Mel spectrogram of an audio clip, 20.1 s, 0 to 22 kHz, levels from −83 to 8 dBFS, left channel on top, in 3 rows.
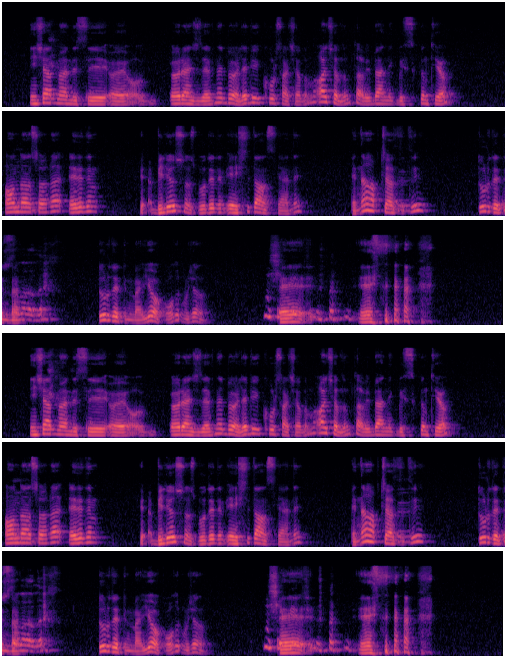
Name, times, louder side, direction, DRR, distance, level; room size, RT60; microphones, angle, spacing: voice 1, 0.4-5.9 6.7-8.0 8.6-10.7 11.4-12.3 13.1-13.7 14.7-16.1 17.1-17.5 18.2-19.1, right 2 dB, 10° right, 0.4 m, -28 dB
voice 2, 6.8-7.2 11.9-12.3 13.4-14.1 16.9-18.1, right 3 dB, 85° right, 1.5 m, -35 dB
8.6 x 5.0 x 5.5 m
head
